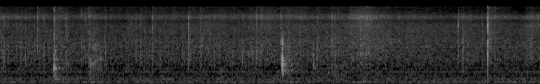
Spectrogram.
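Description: Diced onion and green peppers sizzling in oil in a frying pan as a wooden spoon stirs them, a steady hiss with two sharp clicks, about three seconds in and again two seconds later.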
